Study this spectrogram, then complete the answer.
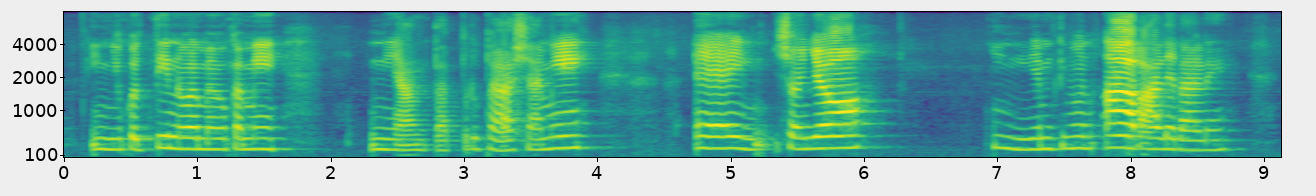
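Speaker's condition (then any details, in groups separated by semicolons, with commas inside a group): Deafness from birth, congenital; others' face masks block lip reading, needs people to lower masks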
